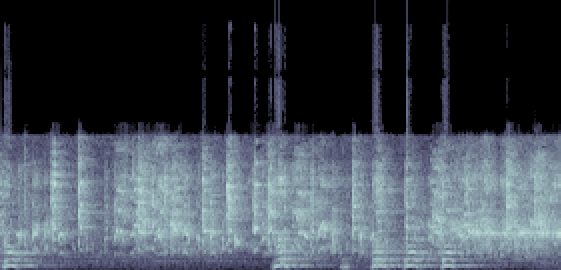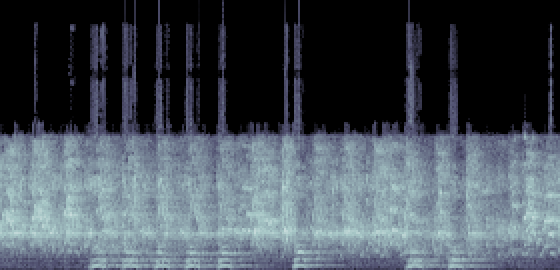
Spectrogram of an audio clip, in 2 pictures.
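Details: Angry dog barking in quick clusters of two to four sharp barks, with pauses between bursts, over a loud hiss of background noise and faint chirping.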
